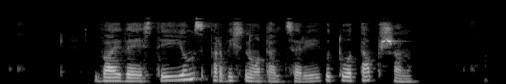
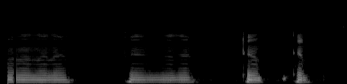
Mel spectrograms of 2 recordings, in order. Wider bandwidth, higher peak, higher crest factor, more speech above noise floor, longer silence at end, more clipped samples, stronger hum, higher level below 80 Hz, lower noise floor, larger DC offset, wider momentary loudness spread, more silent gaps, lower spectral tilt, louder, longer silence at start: first, 9.6 kHz vs 8 kHz; first, -6 dBFS vs -22 dBFS; about the same, 20 dB vs 22 dB; about the same, 36 dB vs 35 dB; first, 0.9 s vs 0.35 s; neither; neither; about the same, -74 dBFS vs -76 dBFS; second, -60 dBFS vs -77 dBFS; neither; about the same, 9 LU vs 9 LU; neither; second, -3.5 dB/octave vs -7.5 dB/octave; first, -23 LUFS vs -44 LUFS; first, 0.95 s vs 0.05 s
